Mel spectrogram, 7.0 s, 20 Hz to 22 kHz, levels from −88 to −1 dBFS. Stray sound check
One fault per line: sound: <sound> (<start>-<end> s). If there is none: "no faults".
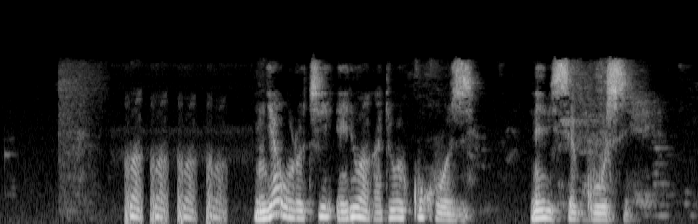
sound: laugh (1.2-2.3 s)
